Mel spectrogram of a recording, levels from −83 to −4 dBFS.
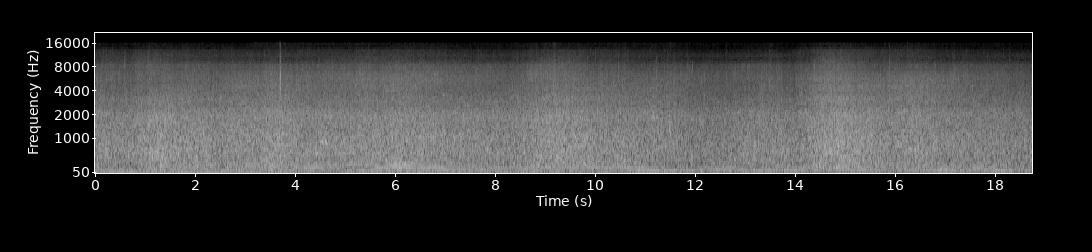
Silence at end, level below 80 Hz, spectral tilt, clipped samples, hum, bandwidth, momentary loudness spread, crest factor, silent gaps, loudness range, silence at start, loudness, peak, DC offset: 0 s; -44 dBFS; -3 dB/octave; under 0.1%; none; 16.5 kHz; 5 LU; 20 dB; none; 3 LU; 0 s; -27 LUFS; -8 dBFS; under 0.1%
